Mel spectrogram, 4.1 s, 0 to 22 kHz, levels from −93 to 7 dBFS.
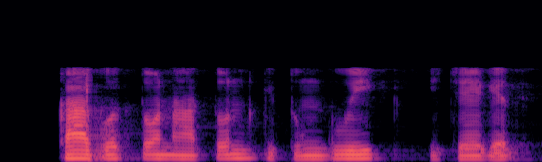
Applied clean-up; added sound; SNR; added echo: neural mask model DeepFilterNet 3.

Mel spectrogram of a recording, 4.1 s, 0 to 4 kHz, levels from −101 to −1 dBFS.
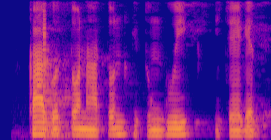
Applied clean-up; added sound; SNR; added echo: classical method WPE with log-MMSE.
